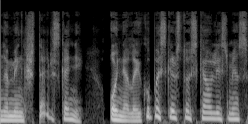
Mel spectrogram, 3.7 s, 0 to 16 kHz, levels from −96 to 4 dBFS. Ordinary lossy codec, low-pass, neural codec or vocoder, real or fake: MP3, 48 kbps; 14.4 kHz; autoencoder, 48 kHz, 128 numbers a frame, DAC-VAE, trained on Japanese speech; fake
